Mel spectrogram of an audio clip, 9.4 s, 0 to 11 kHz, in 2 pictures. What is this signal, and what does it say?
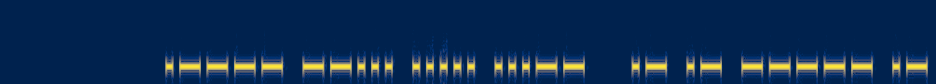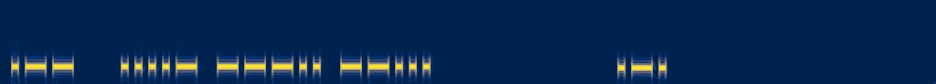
Morse code, heard as a keyed tone, about 36 wpm, 700 Hz. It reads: 1753 AA0AW 487 R
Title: Worked All Europe DX Contest - QTC Exchange - 35wpm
